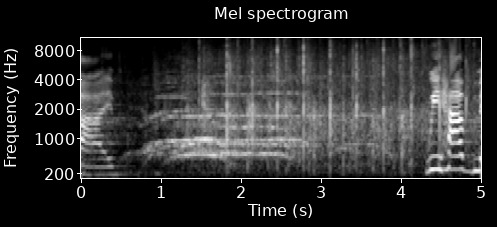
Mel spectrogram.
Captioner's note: audience applauding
